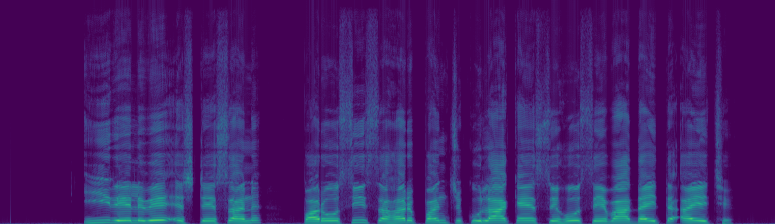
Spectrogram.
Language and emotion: Maithili, neutral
